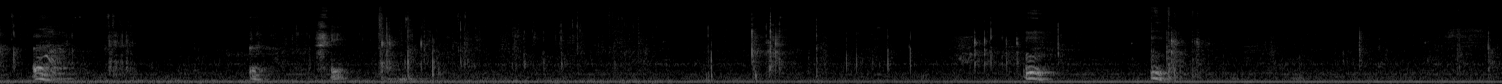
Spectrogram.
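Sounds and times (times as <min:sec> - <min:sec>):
plastic toys and packaging rustling: 0:02.5 - 0:10.8.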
